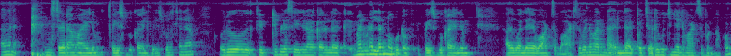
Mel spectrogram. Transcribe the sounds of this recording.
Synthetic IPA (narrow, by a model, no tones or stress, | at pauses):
ɐŋːɐne̞instɐɡraːmaːjalumfe̞ːsbukːaːjalumfeːsbukːnt͡ɕɐɲːaː | o̞ɾufiftipɭɐse̞ːd͡ʑilaːɭkːaːɾuɭːɐoɾumeːluʋiːɽelːaːɾnoːkːiʈːoːfeːsbukːaːjalum | ɐ̰ðubo̞ːle̞ʋaːʈsɐpʋaːʈsɐpːɐinːepɐrɐeːnːɳuɳɖa̰elːaipːoːt͡ɕeːriekut͡ɕːiɲːaːlːuʋaːʈsɐpːuɳɖɨɐpːɐm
